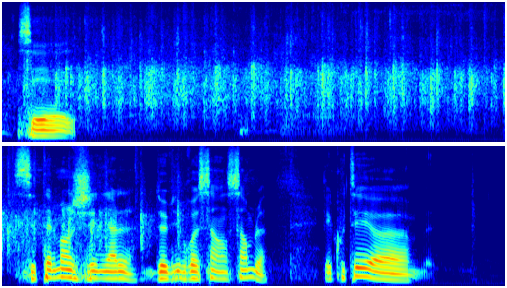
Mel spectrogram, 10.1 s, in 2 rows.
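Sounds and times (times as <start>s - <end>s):
audience applause: 0.0s - 7.2s
speech: 0.2s - 0.8s, 5.3s - 9.4s.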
